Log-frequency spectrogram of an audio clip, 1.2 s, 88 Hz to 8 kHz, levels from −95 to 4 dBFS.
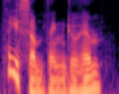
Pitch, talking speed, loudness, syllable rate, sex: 110 Hz, 200 wpm, -18 LUFS, 6.4 syllables/s, male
